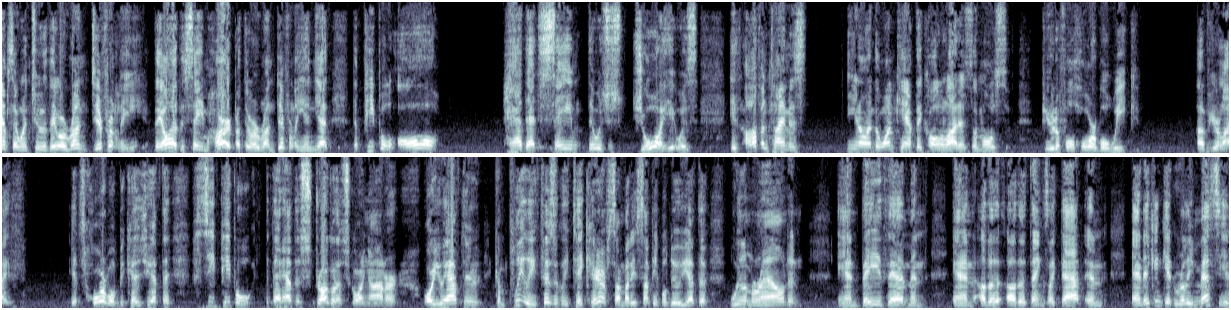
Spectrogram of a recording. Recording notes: The audio quality of this particular episode is not as good as it should be. We are having equipment issues.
